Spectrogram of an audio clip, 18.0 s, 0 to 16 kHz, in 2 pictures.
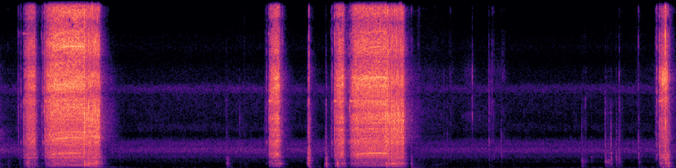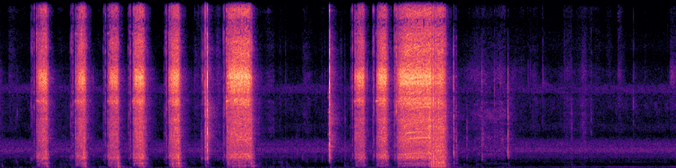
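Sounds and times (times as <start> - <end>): power screwdriver running: 0.3 - 1.4, 3.6 - 3.8, 4.4 - 5.5, 8.8 - 12.5, 13.7 - 15.1.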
